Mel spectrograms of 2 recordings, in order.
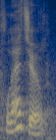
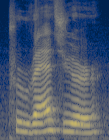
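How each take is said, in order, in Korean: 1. 이 단어는 빠르고 부드럽게 발음합니다. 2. 이 단어는 소리 하나하나 천천히 발음합니다.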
